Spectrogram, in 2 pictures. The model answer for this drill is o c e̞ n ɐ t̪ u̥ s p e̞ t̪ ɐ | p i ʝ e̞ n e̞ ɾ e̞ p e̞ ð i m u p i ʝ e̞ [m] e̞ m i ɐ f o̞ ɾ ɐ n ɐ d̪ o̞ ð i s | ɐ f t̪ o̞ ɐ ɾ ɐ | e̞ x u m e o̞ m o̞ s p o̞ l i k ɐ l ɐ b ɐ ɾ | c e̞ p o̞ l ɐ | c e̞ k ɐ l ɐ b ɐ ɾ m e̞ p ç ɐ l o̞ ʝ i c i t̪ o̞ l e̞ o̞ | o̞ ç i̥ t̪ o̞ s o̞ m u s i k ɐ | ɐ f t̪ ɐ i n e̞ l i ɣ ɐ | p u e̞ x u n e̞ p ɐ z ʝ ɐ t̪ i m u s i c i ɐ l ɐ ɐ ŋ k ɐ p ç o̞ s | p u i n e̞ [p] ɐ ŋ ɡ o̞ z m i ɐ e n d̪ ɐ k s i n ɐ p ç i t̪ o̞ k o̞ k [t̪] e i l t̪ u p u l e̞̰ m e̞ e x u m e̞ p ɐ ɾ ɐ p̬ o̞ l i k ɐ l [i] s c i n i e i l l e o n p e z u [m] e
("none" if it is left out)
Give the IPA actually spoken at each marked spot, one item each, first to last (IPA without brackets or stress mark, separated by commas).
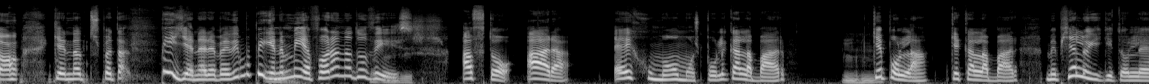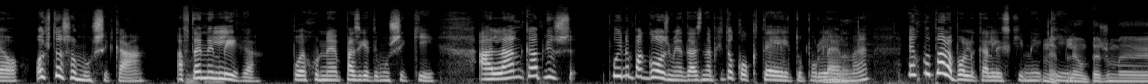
n, p, t̪, i, m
